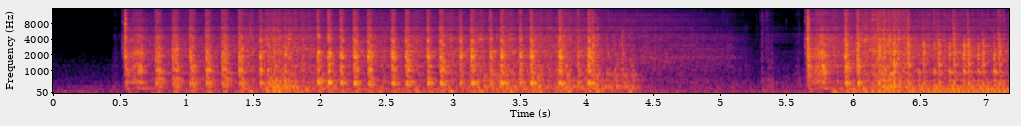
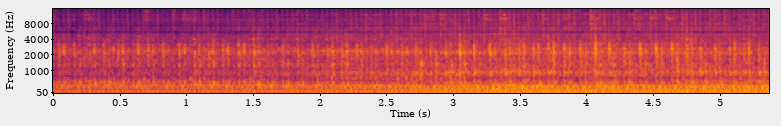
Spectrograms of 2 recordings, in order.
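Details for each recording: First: Develon DX10/E10 mini digger diesel, long-sitting, started cold without glow-plug heat: long uneven cranking that coughs, nearly catches, dies, then fires and clatters on; hard cold start. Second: Develon E10 micro excavator diesel, first run after sitting a long time: steady diesel clatter at idle, about three beats a second, even and unbroken; the engine runs cleanly.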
